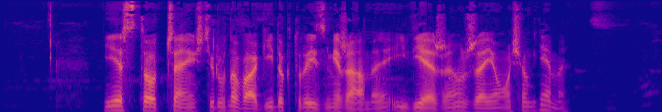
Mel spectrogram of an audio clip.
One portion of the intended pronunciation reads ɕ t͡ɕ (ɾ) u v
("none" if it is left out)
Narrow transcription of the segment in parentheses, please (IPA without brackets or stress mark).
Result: ɾ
